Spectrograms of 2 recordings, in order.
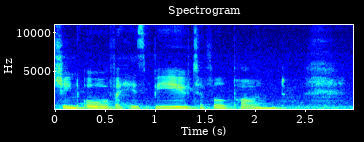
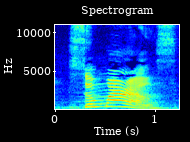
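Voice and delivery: high, loud snappy dismissal; snapped; 6 semitones higher, 7 dB louder than usual. A narrator's reading. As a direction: snap back bossily. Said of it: "snapped Duck".

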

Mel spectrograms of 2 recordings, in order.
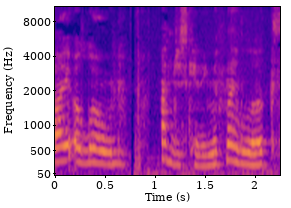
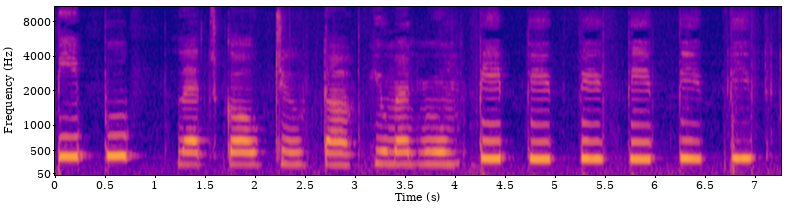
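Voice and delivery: high, loud robotic beep boop; robot alien beeps; 5 semitones higher, 6 dB louder, slower than usual. Pretend. Doing her robot alien dance, high loud robot beeping. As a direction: chant beeps like a robot on the march. Robot heading to mom's room.

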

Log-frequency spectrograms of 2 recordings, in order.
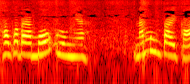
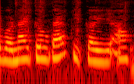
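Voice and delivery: muttered to herself; 2 semitones lower, 12 dB quieter, faster than usual. Real, not acted. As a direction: mutter it like a private complaint. Seller grumbles at low engagement.

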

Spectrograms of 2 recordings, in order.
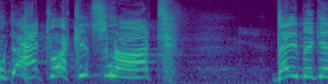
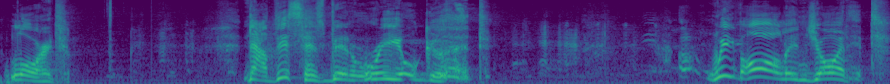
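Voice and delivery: flattering spokesman; 5 semitones lower than usual. Retold or imitated. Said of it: "the spokesman walking over to Jesus".

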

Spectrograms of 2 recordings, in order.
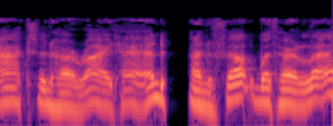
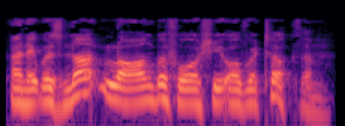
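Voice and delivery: usual speaking voice

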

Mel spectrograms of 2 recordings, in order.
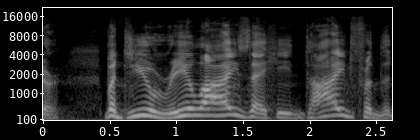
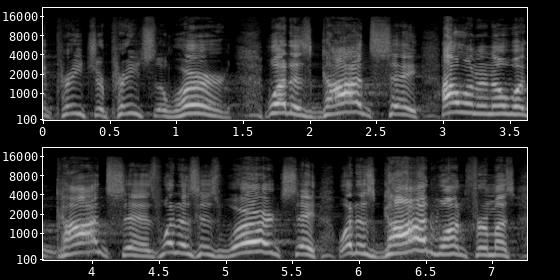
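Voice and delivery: slow, louder, higher plea to the preacher; a churchgoer pleading with the preacher, slow and loud; eager churchgoer; 6 semitones higher, 7 dB louder than usual. Retold or imitated. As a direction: beg to hear the word.

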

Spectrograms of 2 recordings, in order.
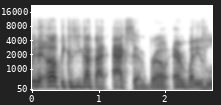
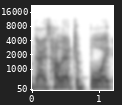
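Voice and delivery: normal talking voice

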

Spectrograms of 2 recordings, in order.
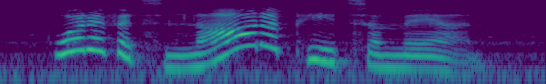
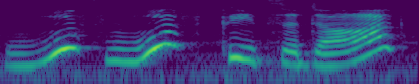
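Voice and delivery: louder woof like a dog; barking dog; 6 dB louder than usual. Acted. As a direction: bark it out for the children. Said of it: "what does a dog say?".

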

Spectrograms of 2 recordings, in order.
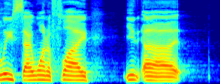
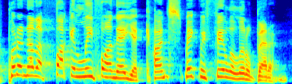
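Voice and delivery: mock outrage; 10 semitones higher than usual. Mock complaint at airline's logo.

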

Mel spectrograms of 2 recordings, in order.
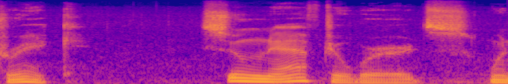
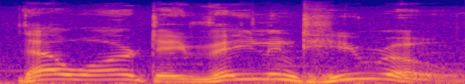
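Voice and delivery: much higher praising robber voice; admiring robbers; 12 semitones higher than usual. A narrator's reading. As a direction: hail the little hero admiringly. Robbers praise Tom Thumb.

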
